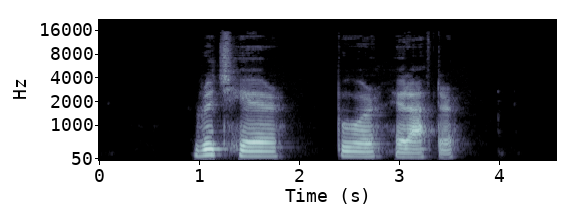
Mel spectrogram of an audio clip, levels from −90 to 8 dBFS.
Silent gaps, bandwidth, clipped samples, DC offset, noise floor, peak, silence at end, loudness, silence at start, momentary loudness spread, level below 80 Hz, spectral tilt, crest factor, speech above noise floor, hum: none; 15.5 kHz; under 0.1%; under 0.1%; -87 dBFS; -2 dBFS; 1 s; -18 LUFS; 0.95 s; 12 LU; -66 dBFS; -6 dB/octave; 18 dB; 69 dB; none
